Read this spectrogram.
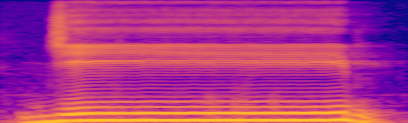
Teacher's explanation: এর মাখরাজ হলো জিহ্বার মধ্যখান তার বরাবর উপরের তালুর সঙ্গে লাগিয়ে উচ্চারিত হয় আপনারা পিকচারে ছবিতে দেখতে পাচ্ছেন যে জিহ্বার মধ্যখান তার বরাবর উপরে তালির সঙ্গে লাগিয়ে উচ্চারণ করতে হয়।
